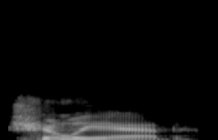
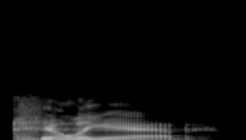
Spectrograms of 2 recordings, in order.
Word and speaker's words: Chiliad: When you look at it, you would probably pronounce it Chiliad. But it's really not pronounced that way. And by the way, the category is Crimes Against Humanity, The Great Awakening. It's Right. – actually pronounced Kiliad. So the CH is a hard K. Kiliad.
